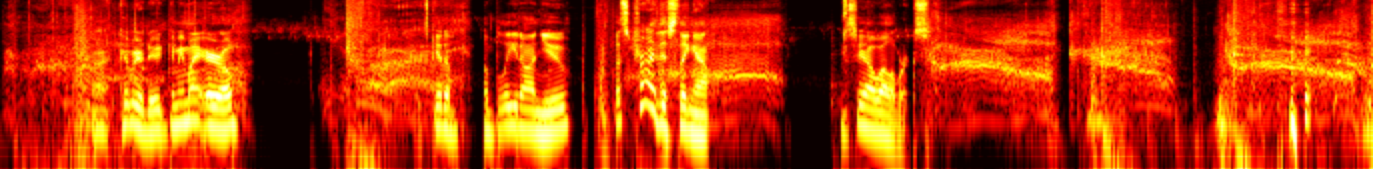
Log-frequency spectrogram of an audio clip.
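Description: A zombie growls.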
